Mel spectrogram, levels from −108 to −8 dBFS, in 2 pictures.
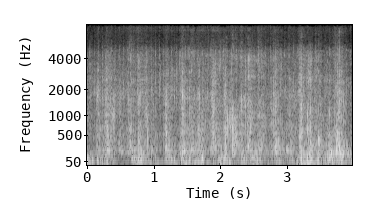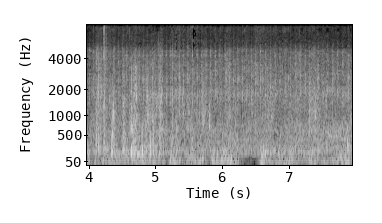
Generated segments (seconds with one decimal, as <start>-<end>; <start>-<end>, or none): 0.7-2.6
